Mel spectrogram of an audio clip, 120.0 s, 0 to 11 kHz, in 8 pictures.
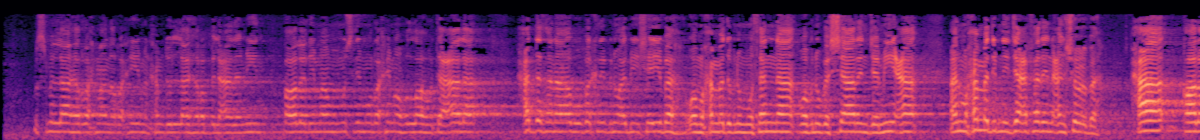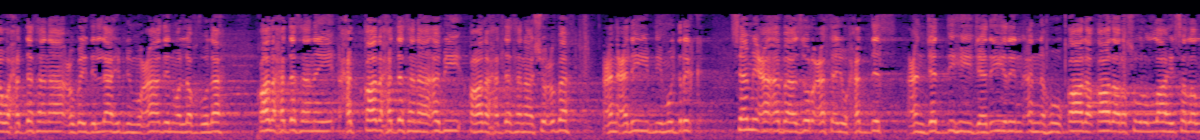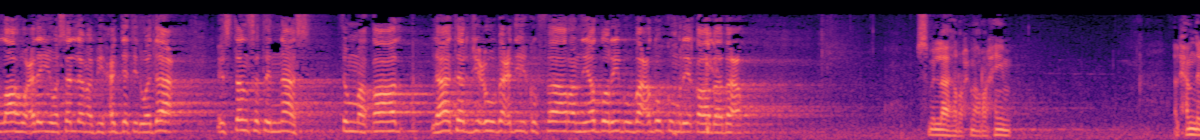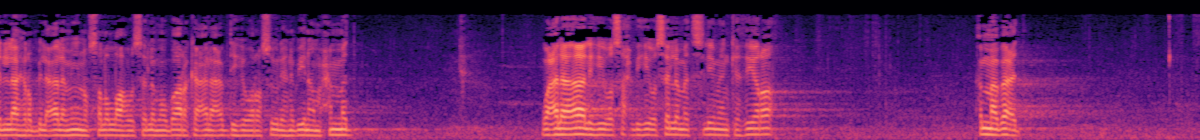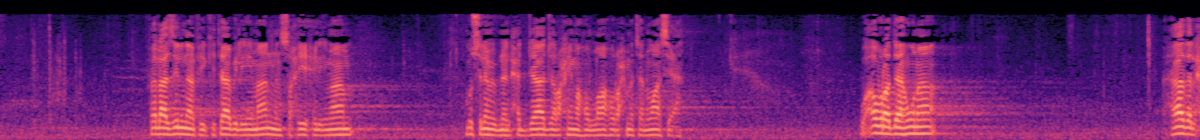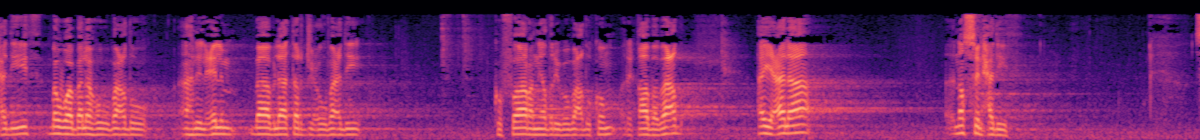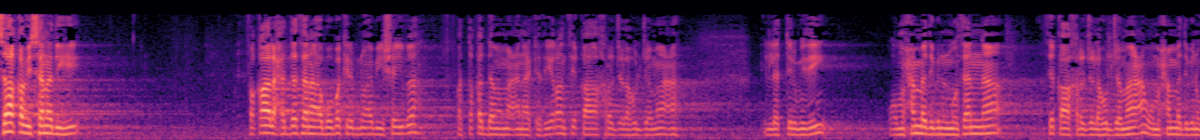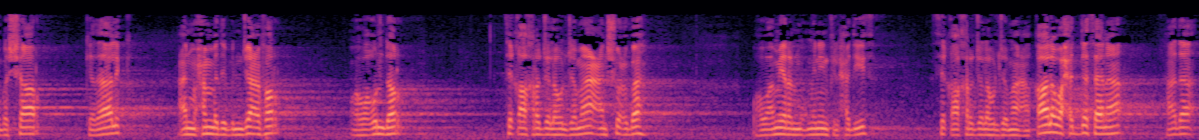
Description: دروس مسجد عائشة
MP3 Mono 22kHz 32Kbps (CBR)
